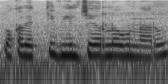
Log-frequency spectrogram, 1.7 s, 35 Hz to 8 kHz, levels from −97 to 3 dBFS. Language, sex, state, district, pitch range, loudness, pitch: Telugu, male, Telangana, Hyderabad, 215-225 Hz, -11 LUFS, 220 Hz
